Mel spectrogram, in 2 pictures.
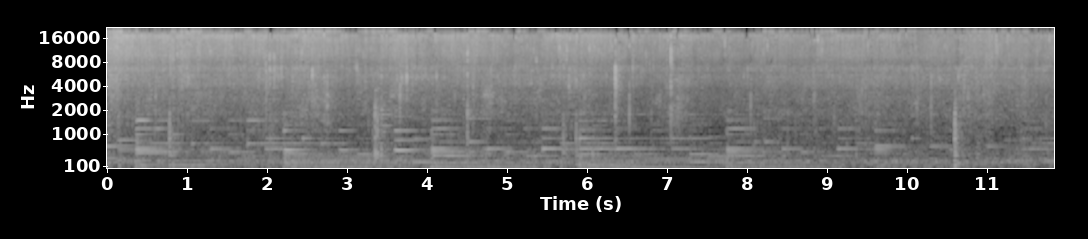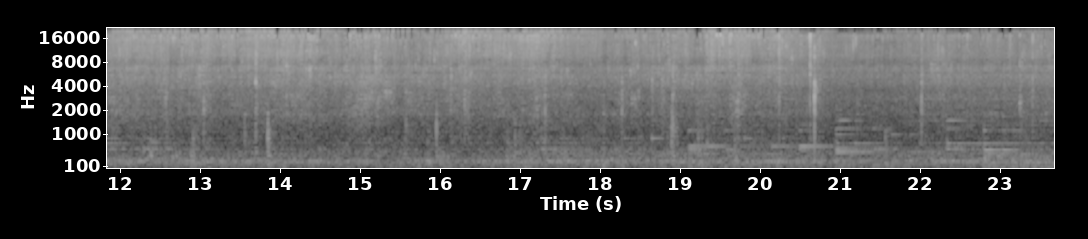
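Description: Garlic, a piece of ginger, cashews and turmeric fry in a pan for butter paneer, with steady sizzling throughout and occasional stirring clatter, close and continuous under soft background music.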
